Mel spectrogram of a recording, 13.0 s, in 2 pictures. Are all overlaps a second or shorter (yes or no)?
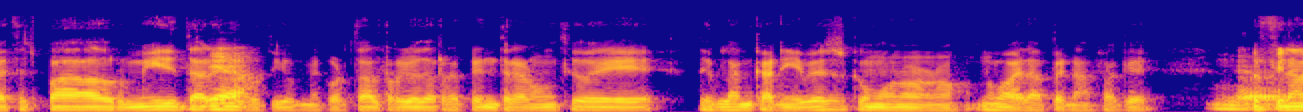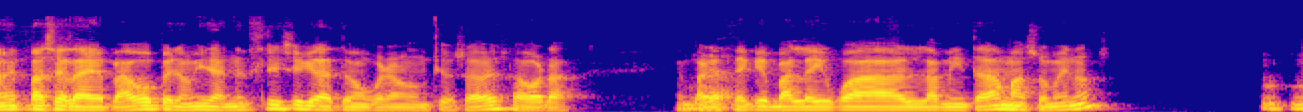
yes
